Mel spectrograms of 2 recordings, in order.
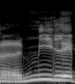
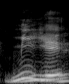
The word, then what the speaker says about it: Millet: met on prononce bien j'ai eu un doute à savoir est-ce qu'il fallait pas dire M car certains disent met par erreur mais il faut bien dire met le fameux angellus de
